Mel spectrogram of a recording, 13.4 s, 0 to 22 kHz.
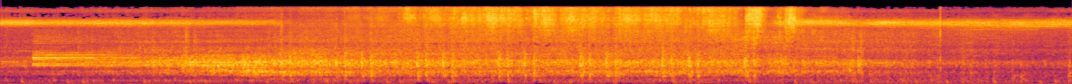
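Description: Tobu N100 series Spacia X electric train passing close by. It starts with a sudden rise and a few steady tones, builds to loud running noise with clickety-clack over the rail joints, then eases off after about ten seconds.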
